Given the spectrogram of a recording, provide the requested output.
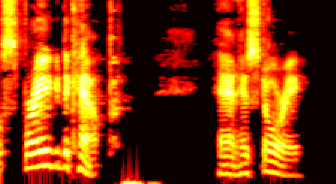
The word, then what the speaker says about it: Sprague: came away feeling like Sprague rhymes with plague my friends call me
